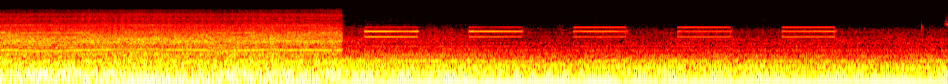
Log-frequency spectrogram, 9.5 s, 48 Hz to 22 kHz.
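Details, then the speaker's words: 1983 Ford Bronco XLT 4x4 with a 351 from a 1996 Bronco, cold start on a battery jumper: engine rumble gives way to a repeating two-tone dash warning chime; owner blames messy electrical, cause unconfirmed. "you can hear we've got alarms going off in this car well that one's stopped there's just the electrical is a mess"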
